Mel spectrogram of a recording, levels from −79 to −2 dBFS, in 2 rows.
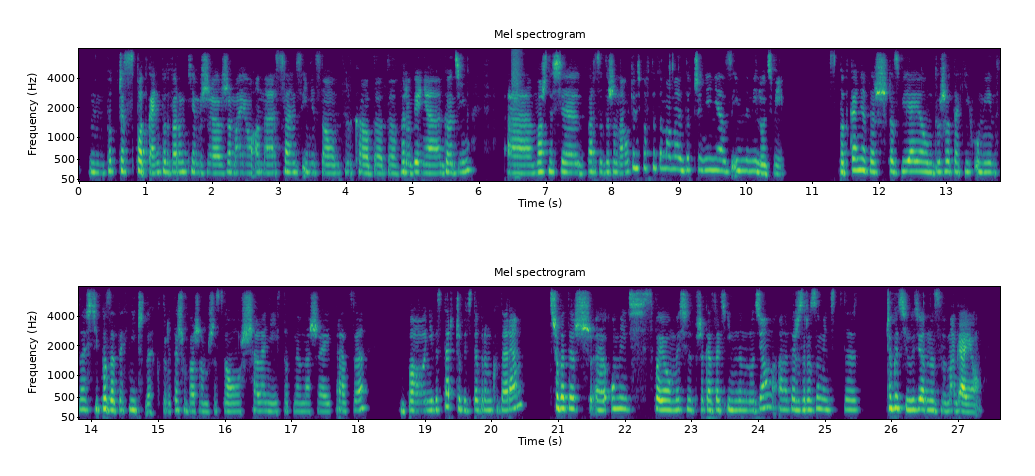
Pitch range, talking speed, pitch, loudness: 195-230 Hz, 160 wpm, 215 Hz, -21 LUFS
